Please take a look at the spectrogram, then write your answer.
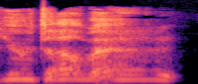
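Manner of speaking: high, stretched-out imitation scream; mock scream. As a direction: throw back an imitated villain's scream, slow and high. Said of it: "He's screaming".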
